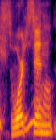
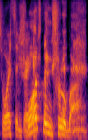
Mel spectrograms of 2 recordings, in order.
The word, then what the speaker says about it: Schwarzenegger: that how do you schwartzen sorry i said that schwartzen schwarzenegger this is schwarzenegger yes that's the name right you cannot say it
